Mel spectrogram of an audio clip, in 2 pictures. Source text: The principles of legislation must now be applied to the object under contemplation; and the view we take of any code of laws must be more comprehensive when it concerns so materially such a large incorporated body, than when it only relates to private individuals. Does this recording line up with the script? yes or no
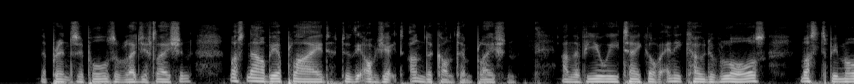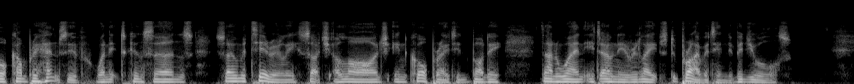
yes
